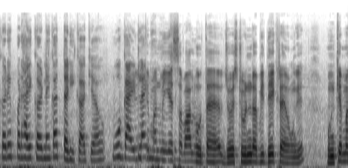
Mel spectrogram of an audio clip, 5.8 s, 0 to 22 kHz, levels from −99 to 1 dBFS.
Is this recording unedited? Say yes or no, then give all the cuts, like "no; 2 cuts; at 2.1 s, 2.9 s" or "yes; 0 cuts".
no; 1 cut; at 2.8 s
